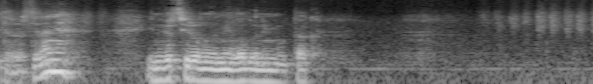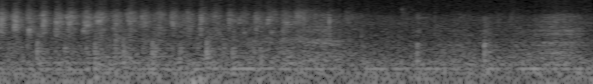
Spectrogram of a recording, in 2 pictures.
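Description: Hands rub and press on bare skin.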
